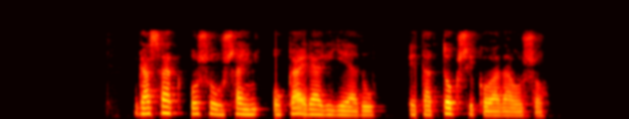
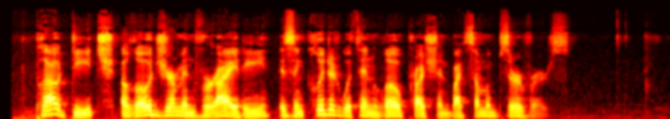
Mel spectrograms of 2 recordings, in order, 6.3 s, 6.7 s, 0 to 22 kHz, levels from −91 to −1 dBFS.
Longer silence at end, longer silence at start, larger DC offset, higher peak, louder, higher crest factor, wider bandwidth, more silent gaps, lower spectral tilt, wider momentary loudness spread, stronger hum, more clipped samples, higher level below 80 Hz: second, 0.85 s vs 1.05 s; first, 1.35 s vs 0.35 s; neither; second, -12 dBFS vs -2 dBFS; second, -32 LUFS vs -17 LUFS; first, 22 dB vs 16 dB; second, 8 kHz vs 15.5 kHz; first, 4.04-4.08 s vs none; about the same, -5 dB/octave vs -4 dB/octave; about the same, 11 LU vs 10 LU; neither; neither; second, -76 dBFS vs -50 dBFS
